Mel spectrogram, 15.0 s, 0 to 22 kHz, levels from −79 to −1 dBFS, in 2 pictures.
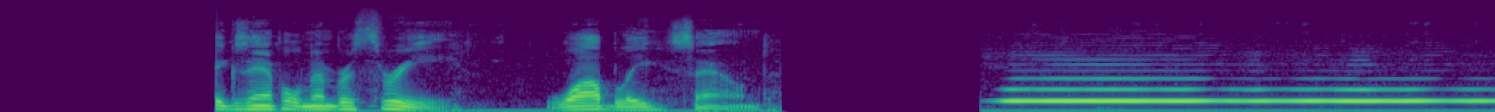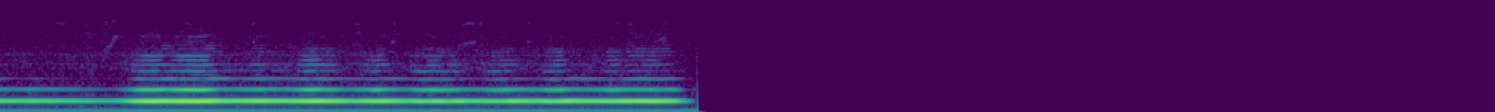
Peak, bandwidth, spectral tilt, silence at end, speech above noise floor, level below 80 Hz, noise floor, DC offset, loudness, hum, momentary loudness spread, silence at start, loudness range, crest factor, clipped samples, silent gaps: -4 dBFS; 8.6 kHz; -7.5 dB/octave; 4 s; over 69 dB; -44 dBFS; under -90 dBFS; under 0.1%; -19 LUFS; none; 12 LU; 1.05 s; 6 LU; 18 dB; under 0.1%; 3.97-4.90 s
